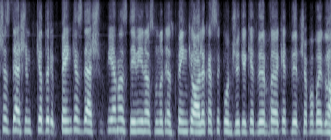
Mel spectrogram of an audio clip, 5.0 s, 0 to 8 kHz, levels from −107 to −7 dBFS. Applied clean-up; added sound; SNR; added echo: neural mask model DeepFilterNet 3.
